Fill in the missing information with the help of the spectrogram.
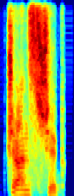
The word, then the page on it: tranship: Indian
